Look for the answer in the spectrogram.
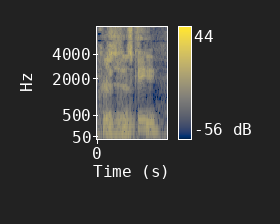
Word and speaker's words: Krasinski: Krasinski. – Yes, sorry about that. – Oh, John Krasinski.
